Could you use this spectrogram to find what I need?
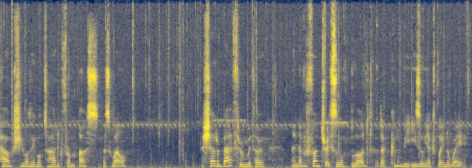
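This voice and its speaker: Through noticeable background noise, a woman speaks at a moderate pace with long, frequent pauses. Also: very even loudness. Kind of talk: horror story narration. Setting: livestream. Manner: soft, calm, measured.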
